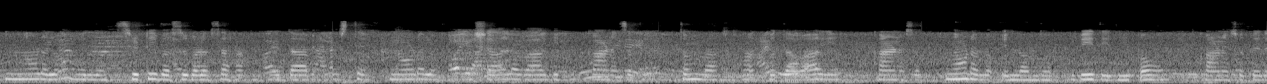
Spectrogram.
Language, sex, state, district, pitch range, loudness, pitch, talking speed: Kannada, female, Karnataka, Chamarajanagar, 210-230 Hz, -16 LUFS, 220 Hz, 90 wpm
